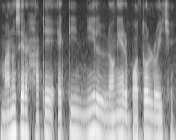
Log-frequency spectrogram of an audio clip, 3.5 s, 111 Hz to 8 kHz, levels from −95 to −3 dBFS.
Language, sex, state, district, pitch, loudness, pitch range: Bengali, male, West Bengal, Alipurduar, 120 Hz, -16 LUFS, 115-130 Hz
